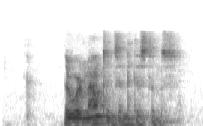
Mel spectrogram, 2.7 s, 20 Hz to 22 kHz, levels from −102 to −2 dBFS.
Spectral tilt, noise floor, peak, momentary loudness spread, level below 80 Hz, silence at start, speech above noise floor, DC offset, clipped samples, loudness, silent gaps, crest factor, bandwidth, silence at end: -6.5 dB/octave; -70 dBFS; -16 dBFS; 14 LU; -60 dBFS; 0.85 s; 38 dB; under 0.1%; under 0.1%; -32 LUFS; none; 18 dB; 7.8 kHz; 0.4 s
